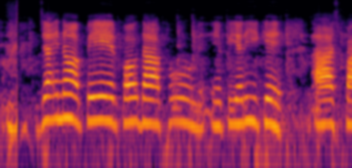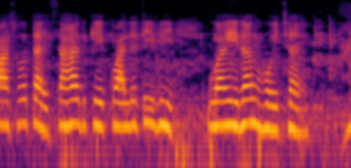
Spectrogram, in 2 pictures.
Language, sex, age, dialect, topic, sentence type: Maithili, female, 18-24, Angika, agriculture, statement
